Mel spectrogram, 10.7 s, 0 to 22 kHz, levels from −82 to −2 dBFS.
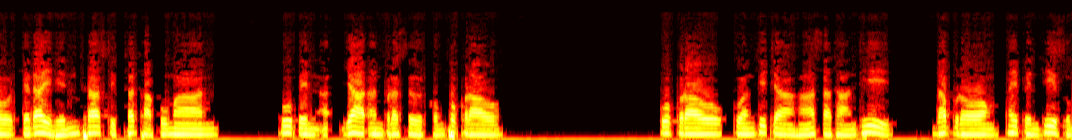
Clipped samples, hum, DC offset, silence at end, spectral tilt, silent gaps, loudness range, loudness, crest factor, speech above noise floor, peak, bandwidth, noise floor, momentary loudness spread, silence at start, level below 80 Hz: under 0.1%; none; 1%; 0 s; -9.5 dB/octave; none; 2 LU; -16 LUFS; 16 dB; 47 dB; 0 dBFS; 7.4 kHz; -62 dBFS; 6 LU; 0 s; -36 dBFS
